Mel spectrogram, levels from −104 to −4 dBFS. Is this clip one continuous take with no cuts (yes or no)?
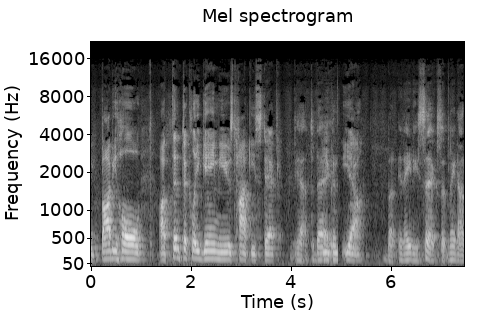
no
